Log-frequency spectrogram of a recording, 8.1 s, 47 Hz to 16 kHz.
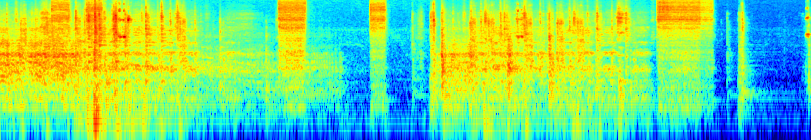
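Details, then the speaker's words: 1941 IH TD-14 dozer sat 25 years, run on ether with a single fixed throttle setting and choke only: catches, runs rough and sputters, then dies; owner has a hunch about the cause. "Okay. Well, that was cool, but I we're still struggling to keep it running."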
